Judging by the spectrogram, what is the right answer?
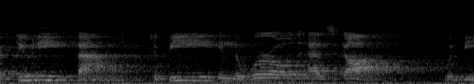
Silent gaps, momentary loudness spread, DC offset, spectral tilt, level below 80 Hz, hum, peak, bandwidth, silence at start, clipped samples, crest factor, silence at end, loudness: none; 11 LU; under 0.1%; -5.5 dB/octave; -58 dBFS; none; -24 dBFS; 7.6 kHz; 0 s; under 0.1%; 18 dB; 0 s; -43 LUFS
